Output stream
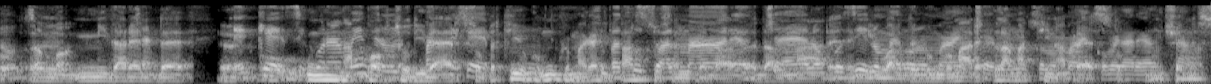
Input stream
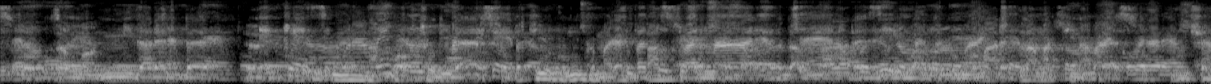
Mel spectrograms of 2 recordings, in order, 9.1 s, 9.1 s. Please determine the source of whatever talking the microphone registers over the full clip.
both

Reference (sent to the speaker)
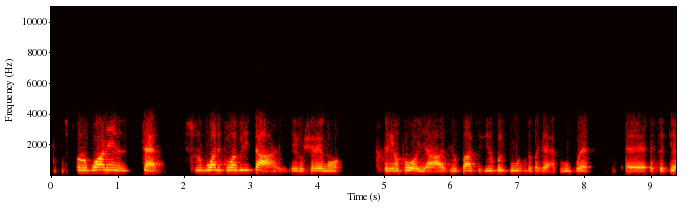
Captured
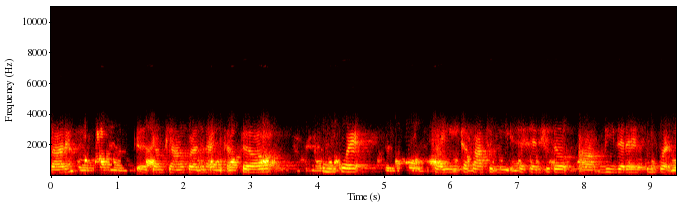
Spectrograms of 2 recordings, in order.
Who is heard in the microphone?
both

